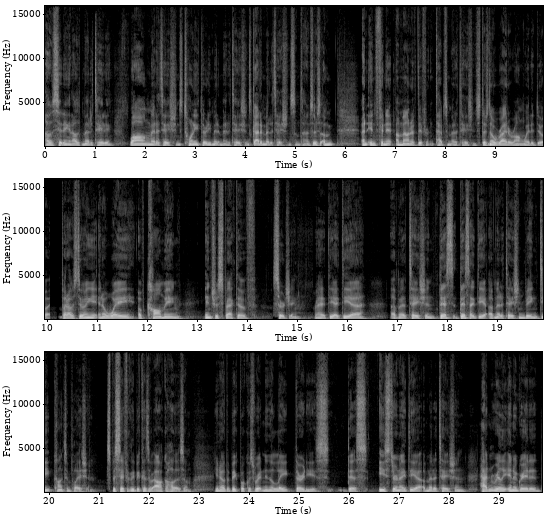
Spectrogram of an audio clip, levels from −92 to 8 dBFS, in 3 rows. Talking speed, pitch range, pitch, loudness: 165 wpm, 100-120 Hz, 105 Hz, -23 LUFS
